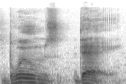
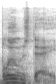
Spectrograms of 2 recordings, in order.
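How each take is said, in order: First: The name is said as two separate words. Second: The name is run together as one word. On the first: The speaker calls it right. "It's two words for one thing. ... is how you're meant to kind of pronounce it" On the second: The speaker calls it wrong. "It's not Bloomsday"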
